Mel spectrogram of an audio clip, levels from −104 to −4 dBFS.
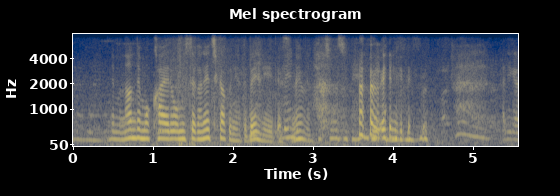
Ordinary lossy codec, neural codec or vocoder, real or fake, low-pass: Opus, 24 kbps; none; real; 7.2 kHz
